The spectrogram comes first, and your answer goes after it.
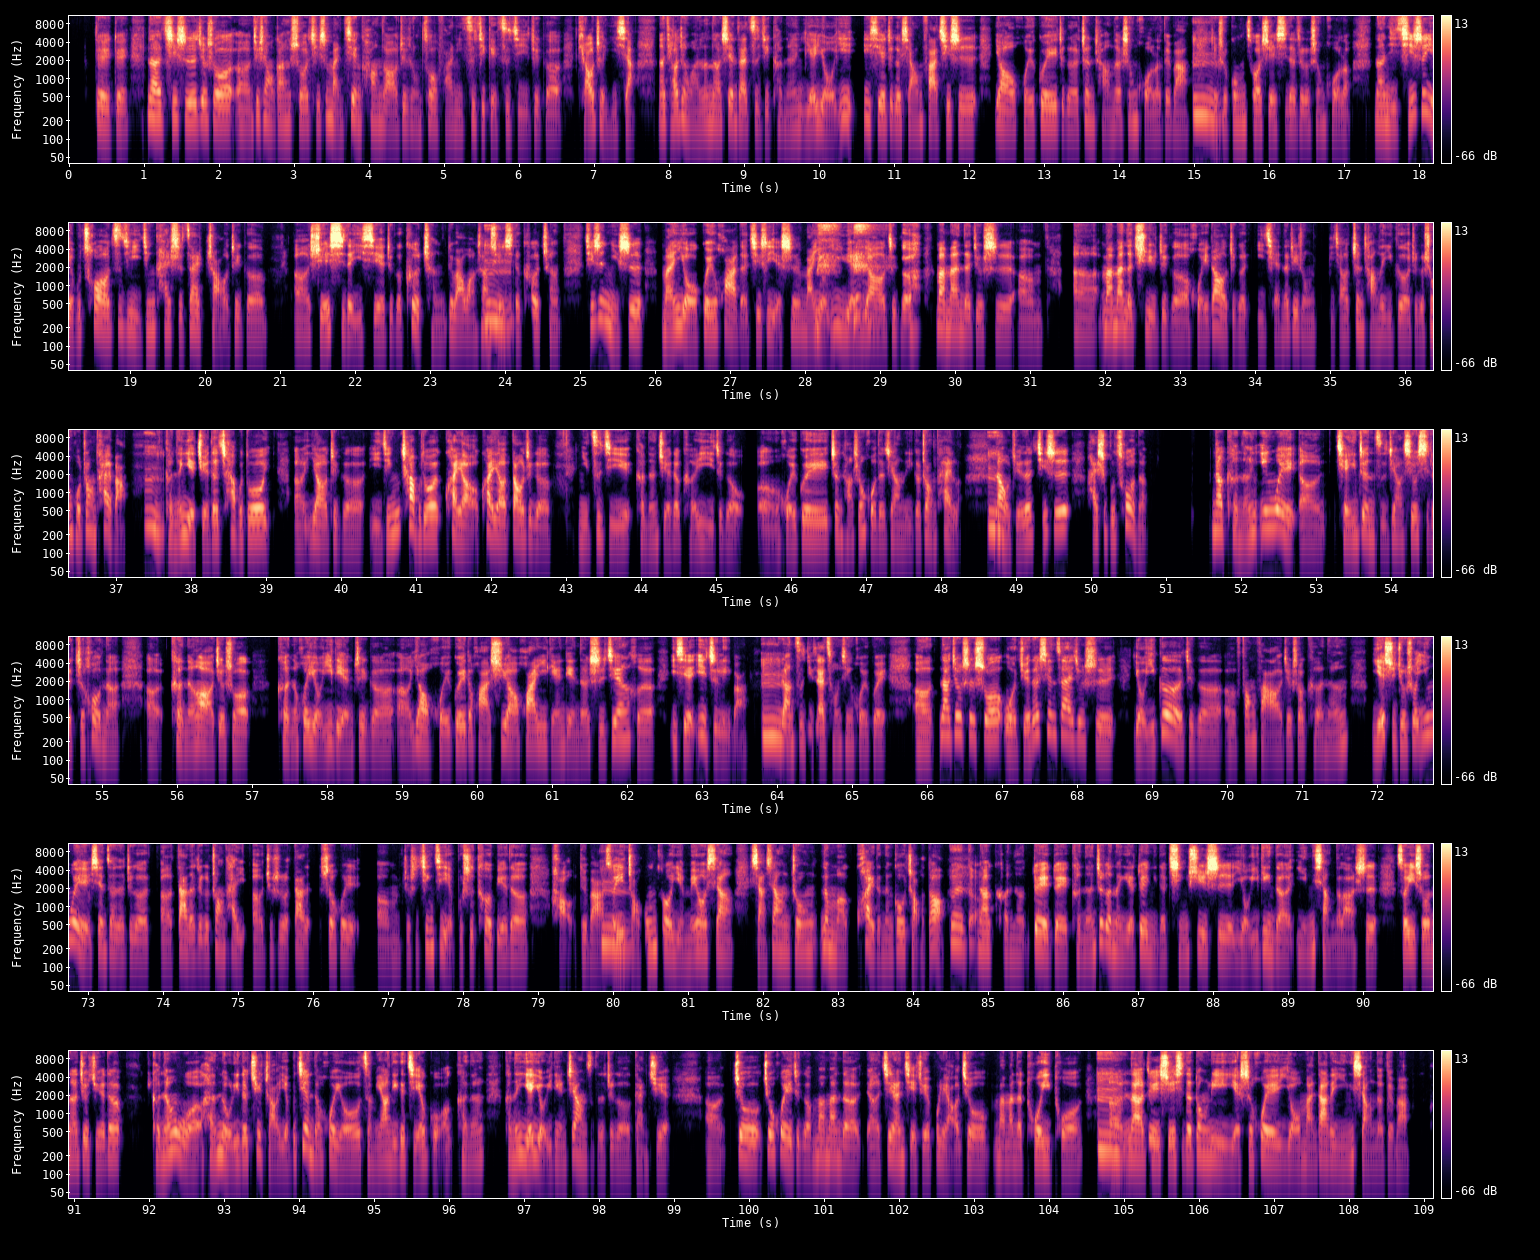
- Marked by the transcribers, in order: other background noise; laugh; laughing while speaking: "这个"
- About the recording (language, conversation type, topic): Chinese, advice, 我怎样分辨自己是真正需要休息，还是只是在拖延？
